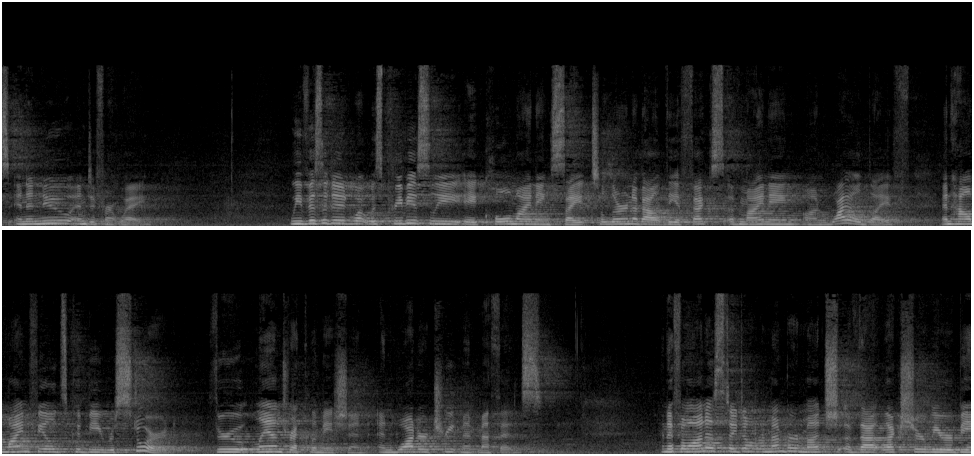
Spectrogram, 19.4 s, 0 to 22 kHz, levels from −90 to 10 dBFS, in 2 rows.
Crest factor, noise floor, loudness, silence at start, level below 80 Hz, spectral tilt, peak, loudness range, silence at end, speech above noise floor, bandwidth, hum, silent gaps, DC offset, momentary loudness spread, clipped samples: 20 dB; -59 dBFS; -34 LUFS; 0 s; -70 dBFS; -3 dB/octave; -16 dBFS; 4 LU; 0 s; 25 dB; 16 kHz; none; none; under 0.1%; 10 LU; under 0.1%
